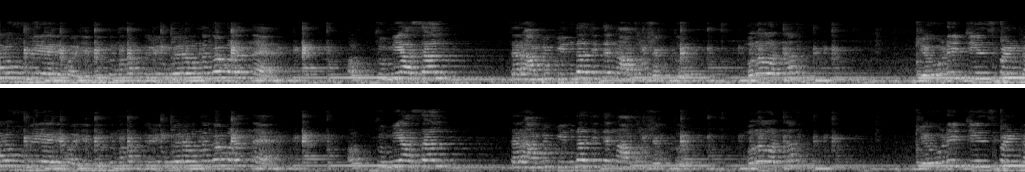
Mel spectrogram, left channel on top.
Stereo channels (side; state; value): right; quieter; 4.0 dB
